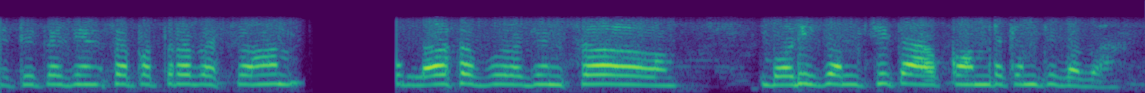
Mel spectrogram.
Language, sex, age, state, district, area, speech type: Odia, female, 45-60, Odisha, Sundergarh, rural, conversation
